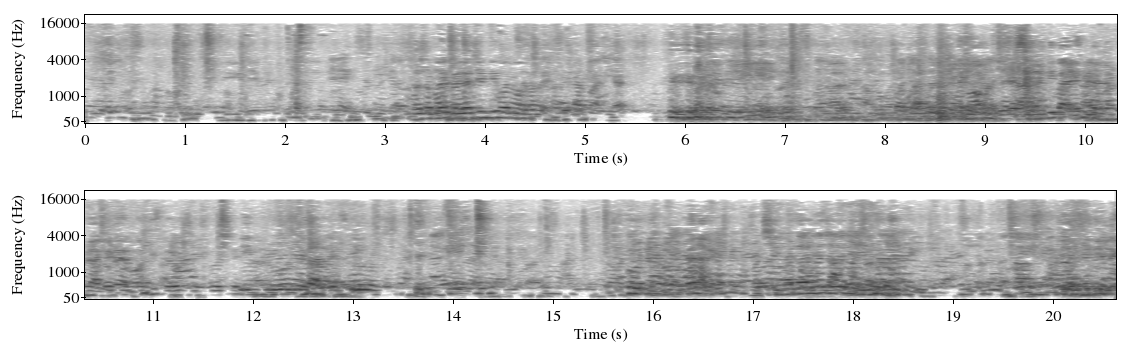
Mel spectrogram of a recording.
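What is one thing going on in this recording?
A man talks steadily, explaining.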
